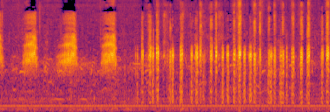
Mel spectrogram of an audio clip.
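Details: Whistling duck (belibis) call sound from a hunting and pest-control context: three breathy, hissing bursts, then a fast run of about a dozen thin, high whistled chirps in three seconds, over a steady low electrical hum.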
